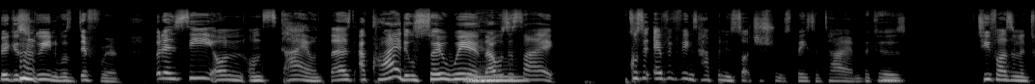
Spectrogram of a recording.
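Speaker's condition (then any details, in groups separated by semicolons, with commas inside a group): No condition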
